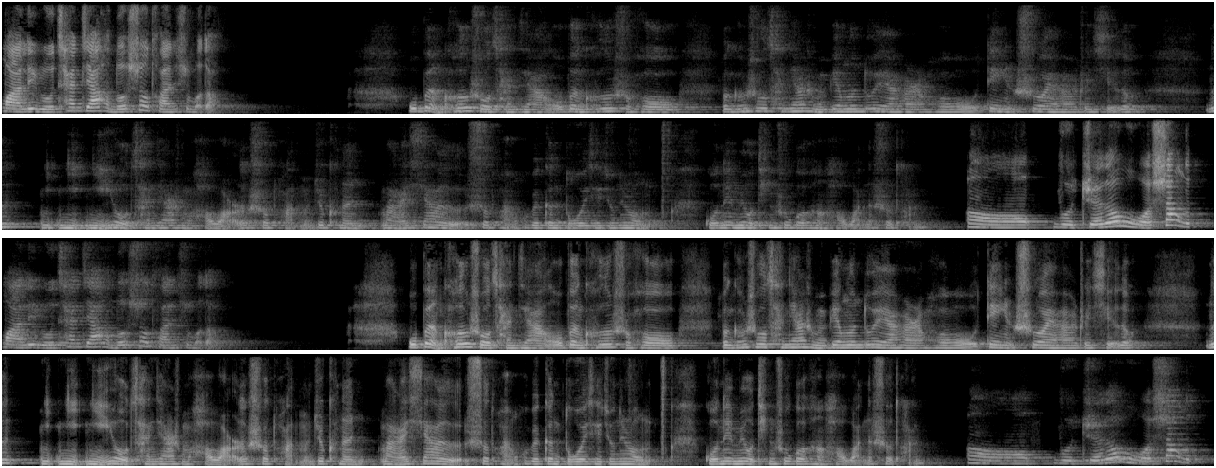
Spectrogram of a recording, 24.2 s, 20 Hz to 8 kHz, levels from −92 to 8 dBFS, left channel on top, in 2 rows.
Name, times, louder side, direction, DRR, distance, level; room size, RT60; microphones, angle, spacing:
voice 1, 0.0-2.2 21.8-24.0, left 6 dB, 55° left, 0.4 m, -30 dB
voice 2, 3.5-12.2 12.5-21.3, right 5 dB, 75° right, 0.5 m, -32 dB
14.5 x 5.2 x 3.8 m
head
